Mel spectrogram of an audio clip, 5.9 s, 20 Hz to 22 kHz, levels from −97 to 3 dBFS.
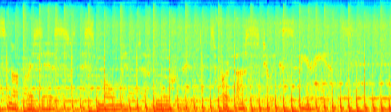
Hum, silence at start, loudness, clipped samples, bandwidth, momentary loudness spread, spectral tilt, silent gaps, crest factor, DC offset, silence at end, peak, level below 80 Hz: none; 0 s; -15 LUFS; under 0.1%; over 20 kHz; 2 LU; -4.5 dB/octave; none; 14 dB; under 0.1%; 0 s; 0 dBFS; -22 dBFS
